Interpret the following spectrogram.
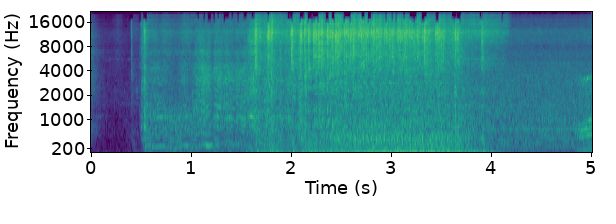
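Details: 1957 Pontiac Star Chief Catalina four-door hardtop, 347 V8, old gas in the tank, first start after sitting: brief crank, then catches and settles into a steady, even idle; normal start and idle.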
